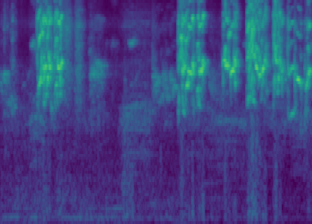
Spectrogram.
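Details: Several caged lovebirds of colour mutations including Rosy and Off Pallid chatter with dense, piercing screeches and squeaks, the bursts coming fast and overlapping near the end.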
